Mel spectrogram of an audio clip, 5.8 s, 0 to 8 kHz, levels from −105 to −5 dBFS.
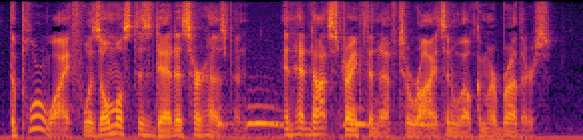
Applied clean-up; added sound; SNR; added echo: none; Bird; 11 dB; none.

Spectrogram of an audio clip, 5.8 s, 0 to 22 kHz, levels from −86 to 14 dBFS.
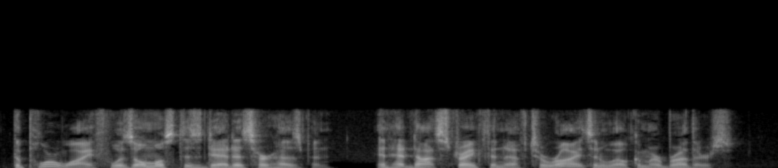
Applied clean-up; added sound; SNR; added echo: neural mask model Resemble Enhance denoiser.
